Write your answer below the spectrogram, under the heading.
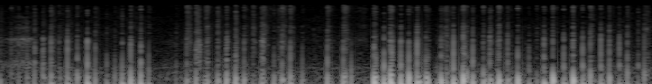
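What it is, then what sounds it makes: Woven fabric mini rug coaster. Fingertips rapidly tap a small, thin, square woven fabric mini rug coaster with a red patterned face, held up in one hand. The result is a fast, uneven stream of short, dull, low thumps that die away almost instantly, with no ringing.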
